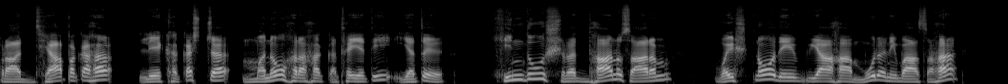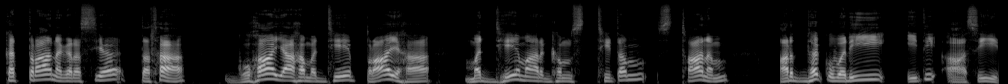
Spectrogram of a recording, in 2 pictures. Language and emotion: Sanskrit, neutral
